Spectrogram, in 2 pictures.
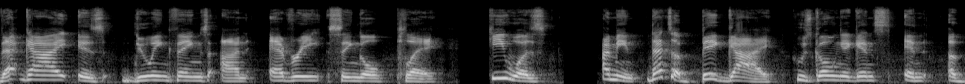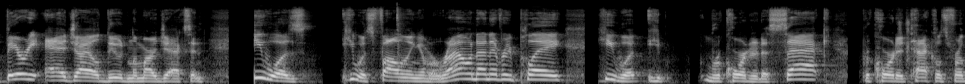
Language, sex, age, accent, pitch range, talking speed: English, male, 30-49, American, 145-205 Hz, 145 wpm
